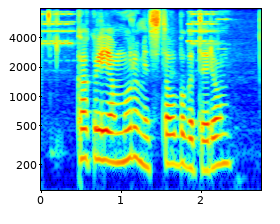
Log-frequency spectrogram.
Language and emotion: Russian, neutral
